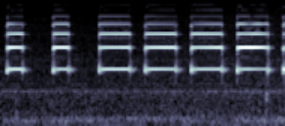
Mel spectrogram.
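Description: An EMF and RF detector alarm sounds six high, piercing electronic beeps, the first two short and the rest longer, in a steady on-off rhythm, close and loud with no talk.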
